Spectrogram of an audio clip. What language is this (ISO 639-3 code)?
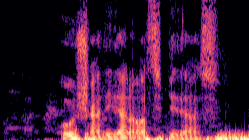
fas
